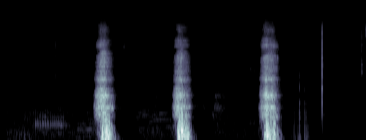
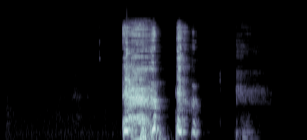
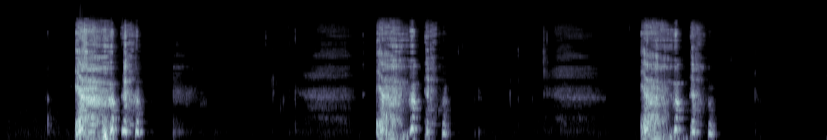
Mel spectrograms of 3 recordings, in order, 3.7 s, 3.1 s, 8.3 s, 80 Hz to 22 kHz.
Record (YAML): exhalation_length: 3.7 s
exhalation_amplitude: 32767
exhalation_signal_mean_std_ratio: 0.26
cough_length: 3.1 s
cough_amplitude: 30842
cough_signal_mean_std_ratio: 0.31
three_cough_length: 8.3 s
three_cough_amplitude: 30138
three_cough_signal_mean_std_ratio: 0.32
survey_phase: beta (2021-08-13 to 2022-03-07)
age: 18-44
gender: Female
wearing_mask: 'No'
symptom_cough_any: true
symptom_runny_or_blocked_nose: true
symptom_sore_throat: true
symptom_headache: true
smoker_status: Prefer not to say
respiratory_condition_asthma: false
respiratory_condition_other: false
recruitment_source: Test and Trace
submission_delay: 2 days
covid_test_result: Positive
covid_test_method: RT-qPCR
covid_ct_value: 22.8
covid_ct_gene: ORF1ab gene
covid_ct_mean: 23.1
covid_viral_load: 27000 copies/ml
covid_viral_load_category: Low viral load (10K-1M copies/ml)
